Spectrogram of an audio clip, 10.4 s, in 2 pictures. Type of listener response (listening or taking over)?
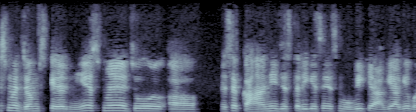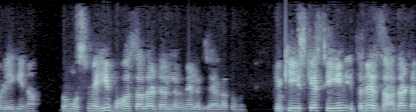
listening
